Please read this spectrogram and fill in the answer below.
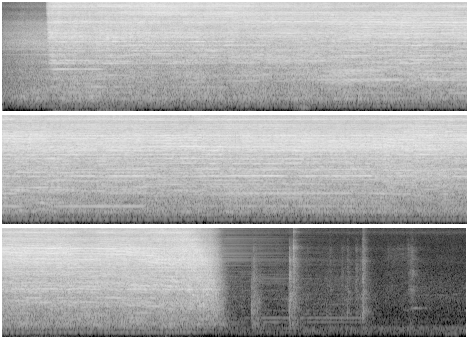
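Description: Table saw cutting a board lengthwise along the fence: the blade runs steadily through the wood for about sixteen seconds, starting suddenly just under a second in and stopping abruptly.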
